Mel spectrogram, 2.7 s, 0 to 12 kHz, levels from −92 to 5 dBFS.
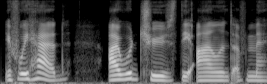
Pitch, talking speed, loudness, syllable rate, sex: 180 Hz, 225 wpm, -19 LUFS, 5.4 syllables/s, female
